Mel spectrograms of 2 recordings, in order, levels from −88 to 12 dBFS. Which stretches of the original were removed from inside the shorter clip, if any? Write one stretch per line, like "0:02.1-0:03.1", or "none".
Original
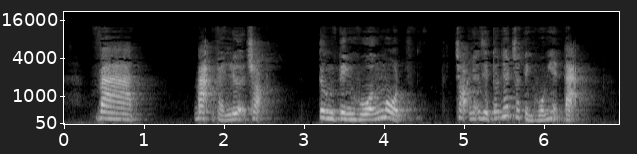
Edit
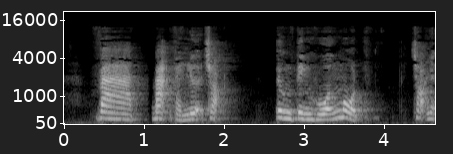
0:01.0-0:01.6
